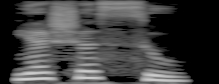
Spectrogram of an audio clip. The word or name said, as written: ಯಶಸ್ಸು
